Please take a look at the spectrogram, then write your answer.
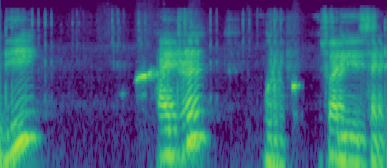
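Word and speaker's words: dihedral: DN group ठीक है इसको कहते हैं D hydel group sorry set है ना डिहाइड्रल ठीक है तो प्रोनाउंसिएशन यौगिक पढ़े आप तो डिहाइड्रल इसे कैसे कहेंगे डिहाइड्रल इसे मतलब ये क्या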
